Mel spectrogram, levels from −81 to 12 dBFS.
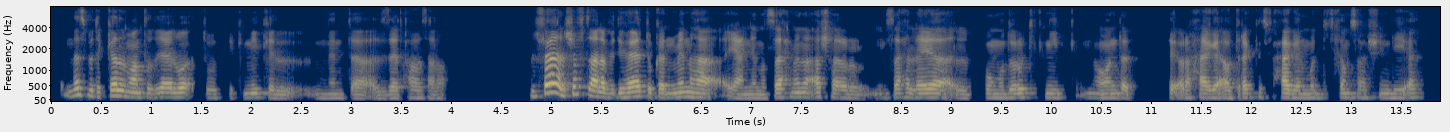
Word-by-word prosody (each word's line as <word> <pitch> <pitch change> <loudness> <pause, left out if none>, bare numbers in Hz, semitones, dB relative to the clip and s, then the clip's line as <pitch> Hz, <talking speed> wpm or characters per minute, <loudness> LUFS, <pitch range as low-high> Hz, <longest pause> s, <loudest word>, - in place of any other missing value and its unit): ناس 205 +4 0
بتتكلم 180 -1 +2
عن 140 - +3
تضييع 140 +1 0
الوقت 145 -2 0
والتكنيك 125 +1 -8
ال 110 -1 -7 0.2
إن 120 0 -12
أنت 115 0 -10
ازاي 110 +1 -4
تحافظ 115 0 -9
على 110 +1 -8
وقتك. - - -15 0.8
بالفعل 265 - +8
شُفت 235 -4 -1
على 160 -4 +8
فيديوهات 140 +4 +3
وكان 130 -1 -1
منها 140 -3 +2
يعني 115 -1 -2
نصايح 125 +5 -1
منها 145 +1 -1
أشهر 135 -4 -1
النصايح 125 +4 -8
اللي 130 -1 -3
هي 130 -1 +3
الPomodoro 120 +3 -5
Technique 125 -1 -10
إن 130 - -14
هو 125 0 -3
أنت 125 +1 -3 0.4
تقرا - - -2
حاجة 125 0 +2
أو 120 - 0
تركز 130 +3 -4
في - - -20
حاجة 130 -2 +4
لمدة 120 0 -7
25 125 -1 -7
دقيقة 125 0 -4
بعد 130 0 -14
130 Hz, 175 wpm, -23 LUFS, 120-140 Hz, 0.8 s, بالفعل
